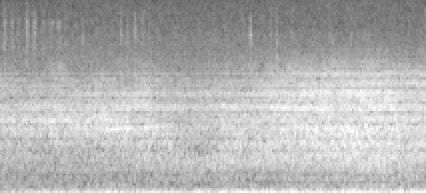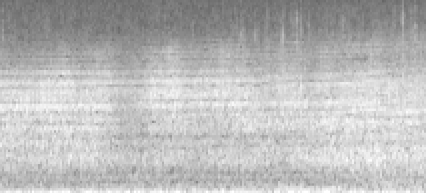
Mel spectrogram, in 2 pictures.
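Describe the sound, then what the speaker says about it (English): An Air France airliner landing at Manchester International with clamshell thrust reversers deployed, a loud, steady engine roar with a broad rushing hiss that swells slightly midway and holds throughout, with no voices. "See the clamshell reversers."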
